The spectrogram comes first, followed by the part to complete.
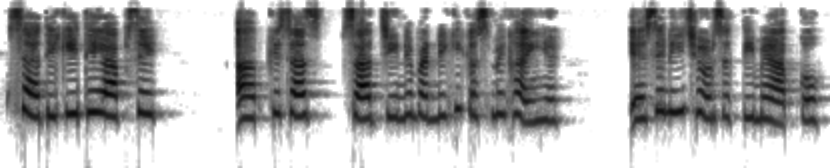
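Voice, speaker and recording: A woman voicing a patient, devoted young wife in a cartoon drama, pleading and gently insistent. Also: extremely high pitch, steady tone, moderate pace. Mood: earnest. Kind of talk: cartoon voice acting.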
